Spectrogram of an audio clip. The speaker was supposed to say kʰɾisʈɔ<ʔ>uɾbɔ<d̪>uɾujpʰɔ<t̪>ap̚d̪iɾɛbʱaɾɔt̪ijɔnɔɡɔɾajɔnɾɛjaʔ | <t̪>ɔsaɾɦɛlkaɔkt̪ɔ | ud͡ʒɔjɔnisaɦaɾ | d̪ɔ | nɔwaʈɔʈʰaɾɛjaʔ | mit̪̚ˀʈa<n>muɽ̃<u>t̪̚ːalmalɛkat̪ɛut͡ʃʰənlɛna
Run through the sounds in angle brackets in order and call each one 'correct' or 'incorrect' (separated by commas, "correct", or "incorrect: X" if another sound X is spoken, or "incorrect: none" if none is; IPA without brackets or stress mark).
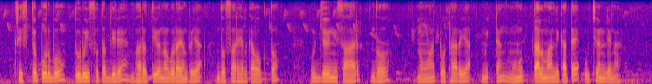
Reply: incorrect: p, incorrect: t̪, correct, incorrect: d̪, incorrect: ŋ, correct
